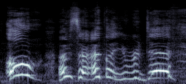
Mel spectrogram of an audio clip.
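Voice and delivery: very high mock-startled voice; squeaky quoted apology. Acts character's startled apology.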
